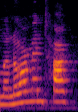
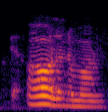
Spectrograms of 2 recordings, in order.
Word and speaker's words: Lenormand: It's Lenormand. Lenormand, yeah. But I always call it Lenormand, because stuck in my head. Well, it can be lay and it can be le, depending on the context.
